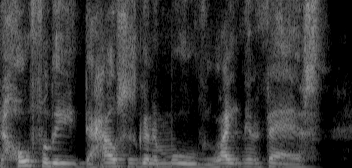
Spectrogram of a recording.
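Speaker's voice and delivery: plain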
